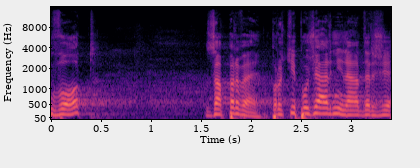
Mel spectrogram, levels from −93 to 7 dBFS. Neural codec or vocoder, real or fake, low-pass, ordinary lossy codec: vocoder, 44.1 kHz, 128 mel bands every 256 samples, BigVGAN v2; fake; 14.4 kHz; AAC, 96 kbps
